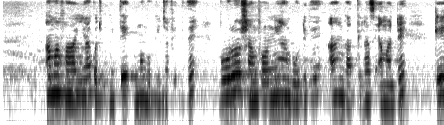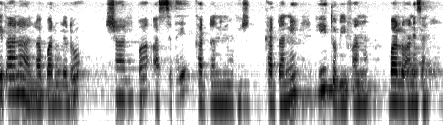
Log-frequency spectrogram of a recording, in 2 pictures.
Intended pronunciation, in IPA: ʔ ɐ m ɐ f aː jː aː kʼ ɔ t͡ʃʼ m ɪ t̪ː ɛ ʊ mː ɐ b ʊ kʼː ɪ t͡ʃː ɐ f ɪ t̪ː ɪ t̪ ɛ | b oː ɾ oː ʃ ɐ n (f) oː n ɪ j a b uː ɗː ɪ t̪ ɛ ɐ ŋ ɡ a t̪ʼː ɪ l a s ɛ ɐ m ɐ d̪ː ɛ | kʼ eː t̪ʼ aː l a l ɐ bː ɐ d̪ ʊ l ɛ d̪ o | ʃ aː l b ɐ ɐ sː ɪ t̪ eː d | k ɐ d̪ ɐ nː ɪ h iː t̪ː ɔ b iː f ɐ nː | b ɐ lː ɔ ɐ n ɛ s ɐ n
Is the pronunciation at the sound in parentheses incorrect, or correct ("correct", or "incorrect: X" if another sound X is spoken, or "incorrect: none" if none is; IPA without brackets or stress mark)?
correct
